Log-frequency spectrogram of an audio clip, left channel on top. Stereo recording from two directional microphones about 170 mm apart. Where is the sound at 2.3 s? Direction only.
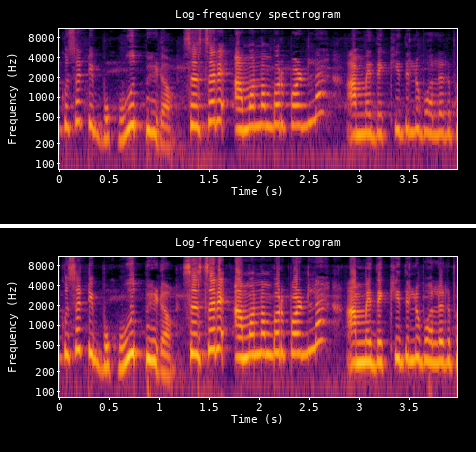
25° right (ahead or behind).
